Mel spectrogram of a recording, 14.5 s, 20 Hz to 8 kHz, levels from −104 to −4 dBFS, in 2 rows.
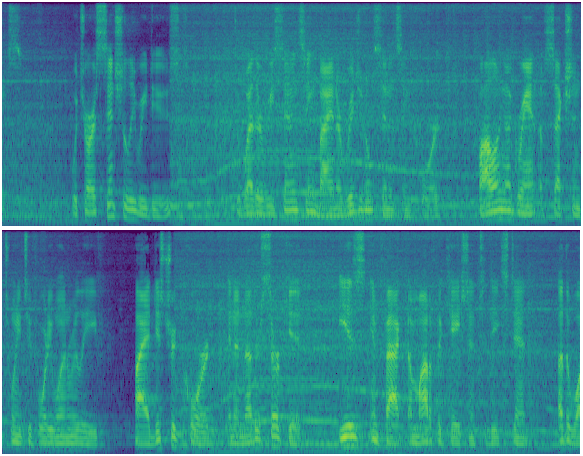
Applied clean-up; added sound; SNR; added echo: none; Engine; 9 dB; reverberation time 2.8 s.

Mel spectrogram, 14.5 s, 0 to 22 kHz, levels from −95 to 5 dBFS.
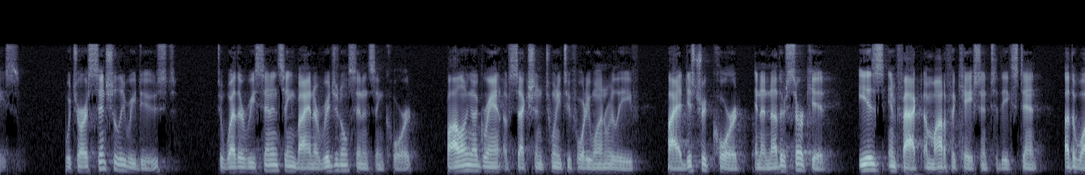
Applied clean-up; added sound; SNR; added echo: none; none; none; none.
